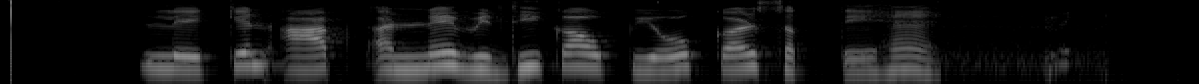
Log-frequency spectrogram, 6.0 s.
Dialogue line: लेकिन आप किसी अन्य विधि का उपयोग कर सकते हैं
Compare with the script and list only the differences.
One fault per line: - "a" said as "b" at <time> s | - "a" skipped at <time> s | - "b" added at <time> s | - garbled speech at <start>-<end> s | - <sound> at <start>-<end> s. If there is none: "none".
- "किसी" skipped at 1.8 s
- laugh at 5.2-5.3 s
